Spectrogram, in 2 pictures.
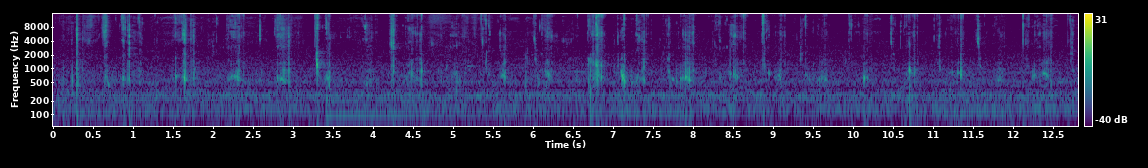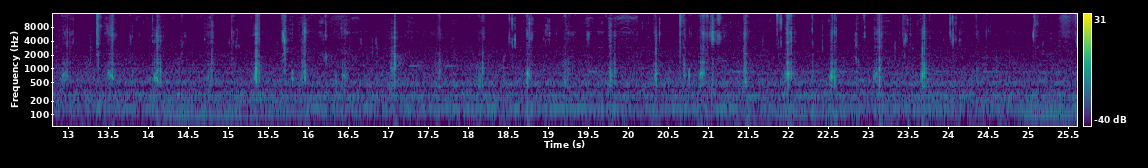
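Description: Close-up chewing of fermented skate nose (hongeo-ko), its cartilage crunching between the teeth in a steady run of crisp crunches, about two or three a second.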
